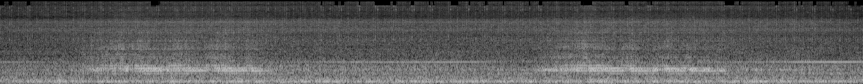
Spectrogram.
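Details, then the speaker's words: 2002 Infiniti Q45 at idle after overheating when the idler pulley broke; idler replaced and belt refitted: faint, recurring, slightly uneven chirp over the hum. The owner suspects the water pump, unconfirmed. "the car overheated because the idler arm pulley broke but now the water pump has been making this noise"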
